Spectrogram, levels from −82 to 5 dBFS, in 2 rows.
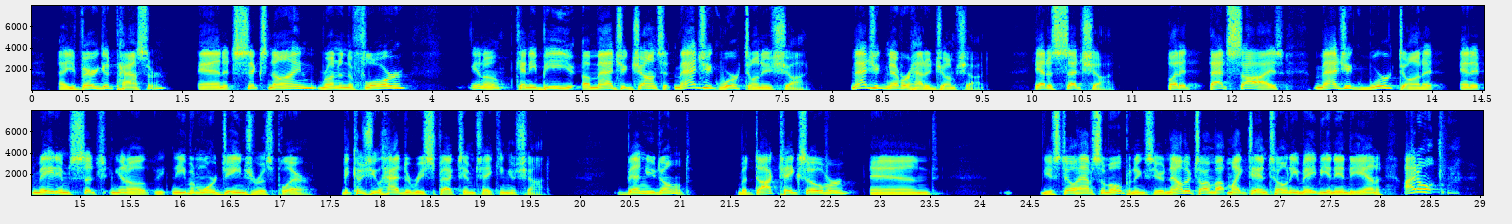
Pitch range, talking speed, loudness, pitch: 115-150 Hz, 185 wpm, -24 LUFS, 135 Hz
